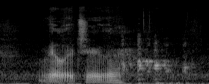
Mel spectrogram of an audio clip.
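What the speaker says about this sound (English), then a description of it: "Chicken." Chickens cluck in a survival video game, a few close squawking clucks heard over a man's brief speech.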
